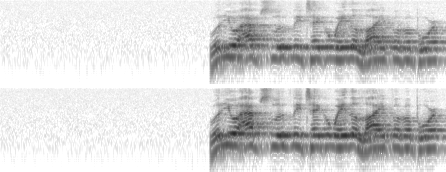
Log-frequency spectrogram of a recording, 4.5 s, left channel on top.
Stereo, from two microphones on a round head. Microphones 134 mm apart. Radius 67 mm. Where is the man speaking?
40° right (ahead or behind), 0.7 m.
